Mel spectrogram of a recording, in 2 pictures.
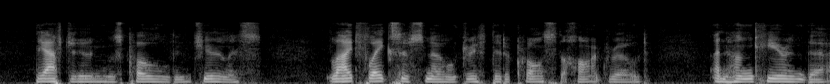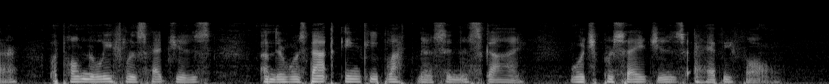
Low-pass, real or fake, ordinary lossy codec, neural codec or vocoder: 7.2 kHz; fake; MP3, 64 kbps; codec, 44.1 kHz, 3.4 kbps, Pupu-Codec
